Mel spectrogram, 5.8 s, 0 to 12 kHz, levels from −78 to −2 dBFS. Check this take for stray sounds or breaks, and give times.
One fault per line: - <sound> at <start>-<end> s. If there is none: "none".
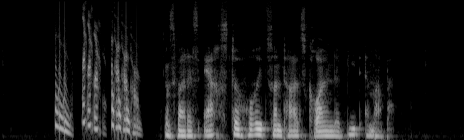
- chirp at 0.7-1.8 s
